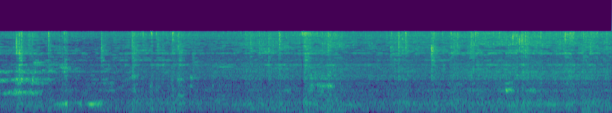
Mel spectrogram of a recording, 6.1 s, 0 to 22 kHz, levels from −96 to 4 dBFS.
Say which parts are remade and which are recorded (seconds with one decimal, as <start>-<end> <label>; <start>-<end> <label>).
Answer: 0.0-0.4 remade; 0.4-1.2 recorded; 1.2-2.1 remade; 2.1-2.9 recorded; 2.9-6.1 remade

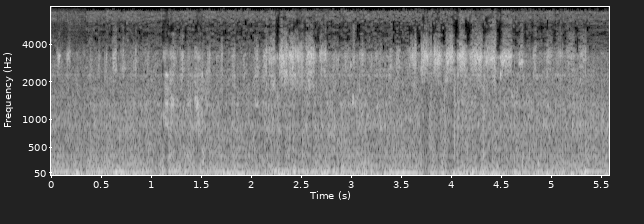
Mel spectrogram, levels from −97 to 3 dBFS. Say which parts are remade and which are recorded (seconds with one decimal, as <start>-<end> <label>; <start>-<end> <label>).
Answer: 0.0-3.4 remade; 3.4-4.0 recorded; 4.0-5.6 remade

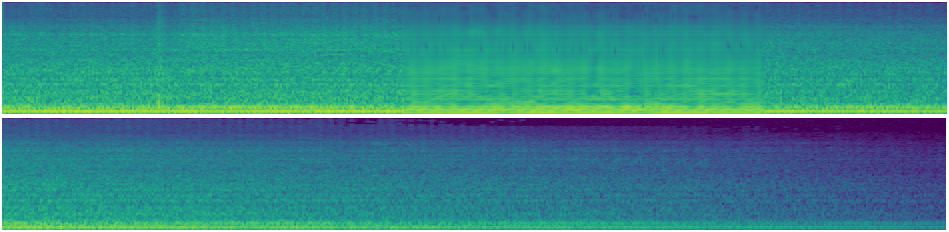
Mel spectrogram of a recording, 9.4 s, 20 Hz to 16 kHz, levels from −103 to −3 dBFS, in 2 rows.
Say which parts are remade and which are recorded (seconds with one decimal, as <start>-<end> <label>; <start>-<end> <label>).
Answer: 0.0-2.0 recorded; 2.0-3.8 remade; 3.8-9.4 recorded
